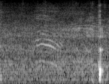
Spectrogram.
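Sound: sneeze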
